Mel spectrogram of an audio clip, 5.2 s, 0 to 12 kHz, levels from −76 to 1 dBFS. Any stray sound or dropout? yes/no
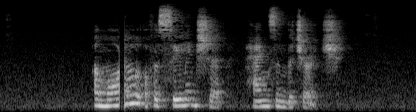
yes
